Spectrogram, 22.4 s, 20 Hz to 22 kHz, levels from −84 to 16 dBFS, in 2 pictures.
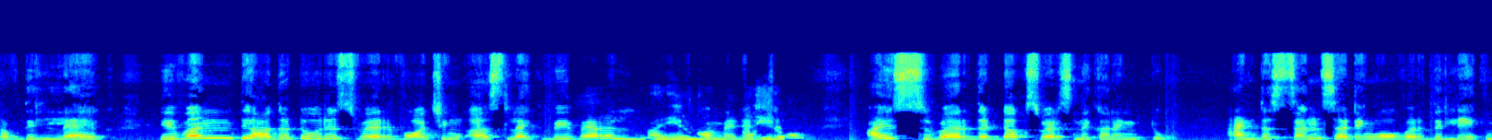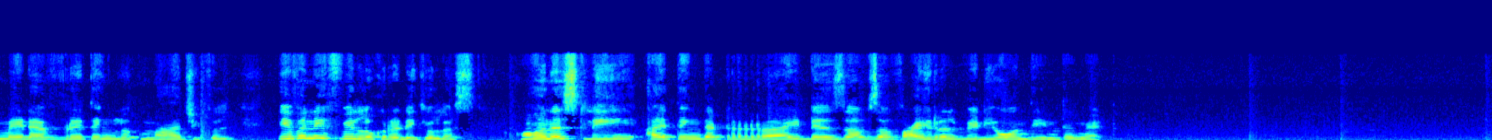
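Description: From 4.83 to 5.27 s the speech is suppressed in double talk: the level sags by only a few decibels, likely because an echo canceller, hearing both sides at once, turned everything down. Overlapping this, from 5.08 to 5.89 s, the other side's voice leaks through, a second voice only slightly quieter than the main speech, most likely loudspeaker echo the canceller failed to remove. From 5.64 to 6.01 s the suppression returns more deeply, about 10 dB. From 6.06 to 6.13 s a brief, barely audible scrap of that other voice slips through again.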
